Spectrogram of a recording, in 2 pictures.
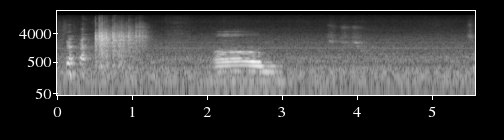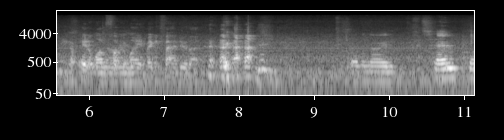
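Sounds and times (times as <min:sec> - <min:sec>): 
laughter: 0:00.0 - 0:00.5, 0:07.6 - 0:08.6
speech: 0:00.1 - 0:00.6, 0:02.1 - 0:03.1, 0:05.8 - 0:08.6, 0:09.5 - 0:11.1
handful of dice rolled across a hard surface during a tabletop role-playing game: 0:00.5 - 0:01.3.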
